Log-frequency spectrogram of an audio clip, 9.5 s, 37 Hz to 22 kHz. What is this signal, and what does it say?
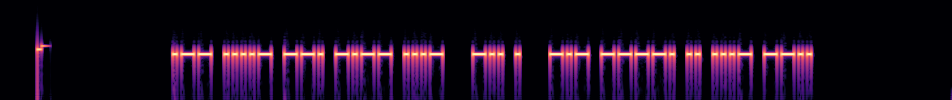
Morse code, heard as a keyed tone, about 28 wpm, 700 Hz. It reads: W4GYV DE K9IVZ
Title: USA Callsign DE Callsign - 5 Characters - 28wpm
